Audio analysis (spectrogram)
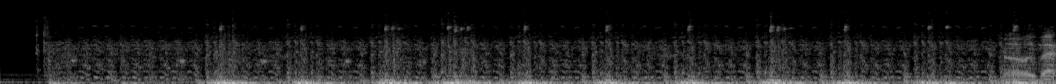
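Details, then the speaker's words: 2005/06 diesel truck with catastrophic EGR cooler failure and coolant-hydrolocked cylinders, cold start: heavy, slow cranking thumps about one per second, won't catch; battery voltage dropping dangerously low, slow cranking from low batteries. "dropping dangerously low I'm gonna get I'm gonna get charger out here get this thing charging up the batteries are too low"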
